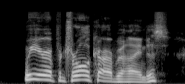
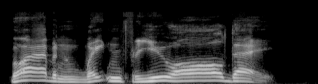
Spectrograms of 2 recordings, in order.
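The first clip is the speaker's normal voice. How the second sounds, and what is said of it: Country accent. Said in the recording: “says in a country accent with a grin on his face”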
